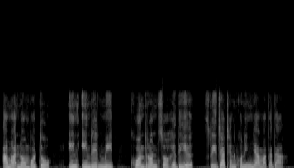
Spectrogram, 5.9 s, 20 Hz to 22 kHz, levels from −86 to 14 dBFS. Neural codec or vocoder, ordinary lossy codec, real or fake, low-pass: none; Opus, 32 kbps; real; 9.9 kHz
